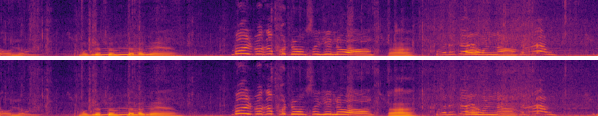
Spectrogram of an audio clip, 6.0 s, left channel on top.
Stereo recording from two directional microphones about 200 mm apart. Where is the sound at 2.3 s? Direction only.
10° right (ahead or behind).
